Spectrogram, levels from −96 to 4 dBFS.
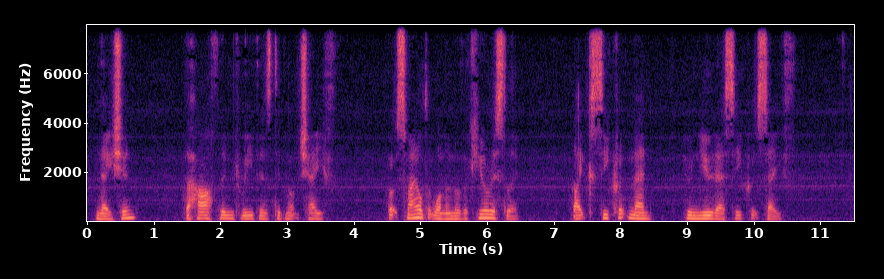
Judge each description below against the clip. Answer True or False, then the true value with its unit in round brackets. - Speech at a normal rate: False (115 wpm)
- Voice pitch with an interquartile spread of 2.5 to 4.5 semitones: True (3.0 semitones)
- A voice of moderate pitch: False (120 Hz)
